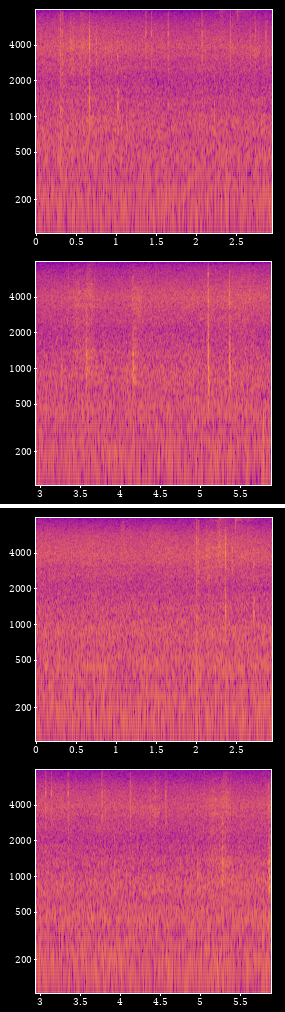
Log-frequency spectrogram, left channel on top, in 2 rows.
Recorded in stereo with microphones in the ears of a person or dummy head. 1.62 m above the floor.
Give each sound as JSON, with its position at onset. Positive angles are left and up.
{"t": 2.2, "sound": "a dropped coin", "side_deg": -75, "distance_m": 5.5}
